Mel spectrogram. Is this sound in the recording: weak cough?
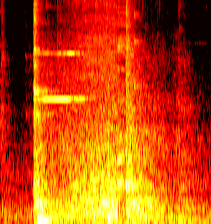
no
